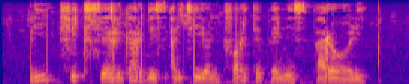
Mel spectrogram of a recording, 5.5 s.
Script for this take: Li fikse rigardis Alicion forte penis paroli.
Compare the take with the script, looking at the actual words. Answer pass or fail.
pass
